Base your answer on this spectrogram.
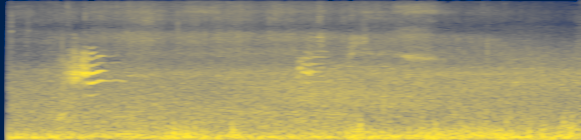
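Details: Hungry street cats climbing onto a lap outdoors; two short, faint meows rise and fall, one near the start and another about two seconds later, over steady low traffic-like rumble.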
